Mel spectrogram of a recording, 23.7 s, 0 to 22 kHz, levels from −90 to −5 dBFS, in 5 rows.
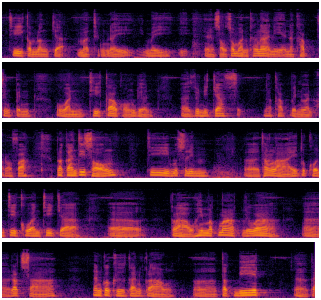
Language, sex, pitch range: Thai, male, 100-130 Hz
